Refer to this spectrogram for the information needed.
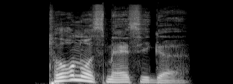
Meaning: inflection of turnusmäßig: 1. strong/mixed nominative/accusative feminine singular 2. strong nominative/accusative plural 3. weak nominative all-gender singular
- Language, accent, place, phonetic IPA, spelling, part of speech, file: German, Germany, Berlin, [ˈtʊʁnʊsˌmɛːsɪɡə], turnusmäßige, adjective, De-turnusmäßige.ogg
